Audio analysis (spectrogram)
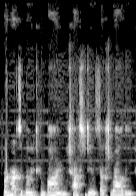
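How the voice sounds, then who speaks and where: A young adult woman presenting an academic paper in a measured, scholarly way. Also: medium pitch, fairly even intonation, vocal fry, darkish tone, highs cut off. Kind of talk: reading a prepared conference paper.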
